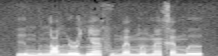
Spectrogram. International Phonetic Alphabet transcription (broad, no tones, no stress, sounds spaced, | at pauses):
ɪ m u n ɑ n ə˞ ʎ æ̃ f u m æ m ə̃ m æ̃ x æ m ə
